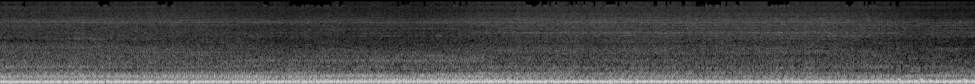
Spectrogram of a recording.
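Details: 1979 Camaro LS-swapped V8 after intake replacement (crack found on old intake), before codes were read: idle with uneven, loping beat that never settles; rough idle, cause not yet pinned down.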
